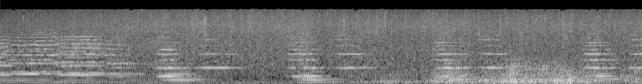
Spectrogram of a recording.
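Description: Steady, heavy rain falls with low thunder-like rumbles swelling a few times, all under a musical backing of sustained tones.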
